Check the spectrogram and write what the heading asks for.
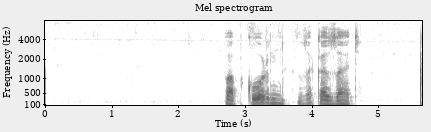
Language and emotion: Russian, sad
